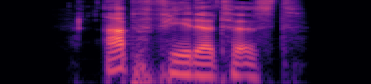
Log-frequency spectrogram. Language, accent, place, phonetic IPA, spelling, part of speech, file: German, Germany, Berlin, [ˈapˌfeːdɐtəst], abfedertest, verb, De-abfedertest.ogg
- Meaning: inflection of abfedern: 1. second-person singular dependent preterite 2. second-person singular dependent subjunctive II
